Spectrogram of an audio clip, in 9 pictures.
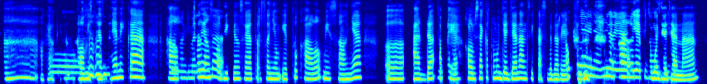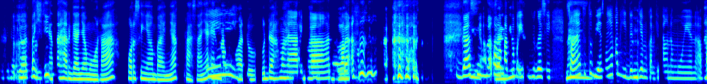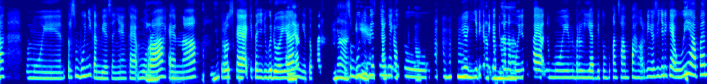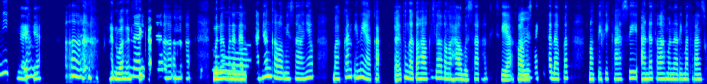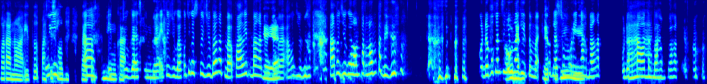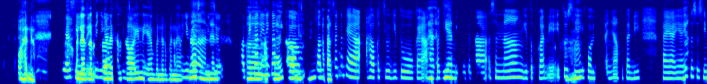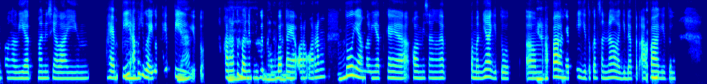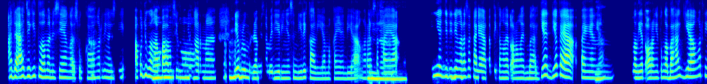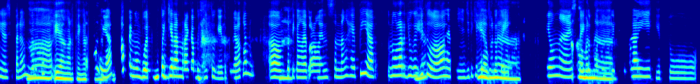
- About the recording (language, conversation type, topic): Indonesian, unstructured, Apa hal kecil yang selalu membuat kamu tersenyum?
- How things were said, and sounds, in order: distorted speech; chuckle; in English: "relate"; chuckle; laughing while speaking: "lagi"; laugh; unintelligible speech; laugh; in English: "hidden gem"; other background noise; chuckle; laughing while speaking: "banget"; laughing while speaking: "kan"; chuckle; chuckle; tapping; laughing while speaking: "itu"; chuckle; laughing while speaking: "itu"; laughing while speaking: "Waduh"; in English: "happy"; in English: "happy"; static; in English: "happy"; chuckle; in English: "happy"; in English: "happy-nya"; in English: "feel nice"; in English: "mood-nya"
